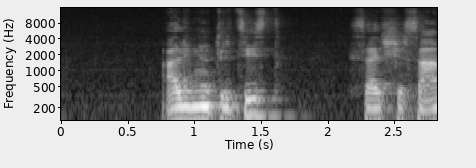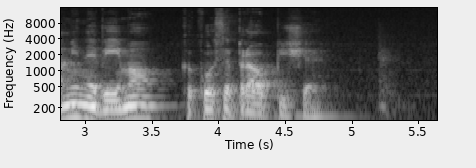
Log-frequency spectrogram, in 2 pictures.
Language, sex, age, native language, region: Slovenian, male, 60+, Slovenian, Gorenjska region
